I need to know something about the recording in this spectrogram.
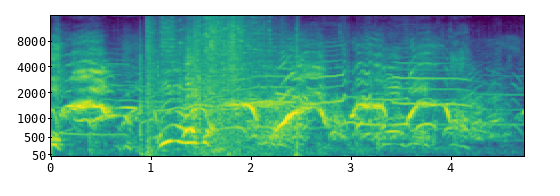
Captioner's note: glass shatters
